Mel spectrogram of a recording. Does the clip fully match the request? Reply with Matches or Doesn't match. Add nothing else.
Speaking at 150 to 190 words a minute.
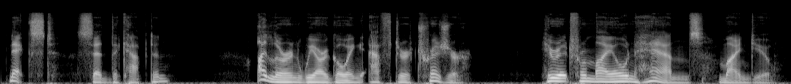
Doesn't match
